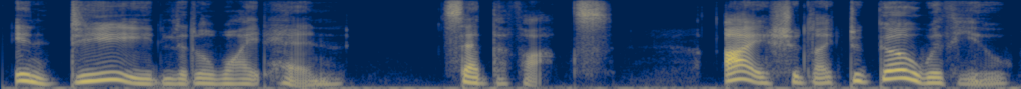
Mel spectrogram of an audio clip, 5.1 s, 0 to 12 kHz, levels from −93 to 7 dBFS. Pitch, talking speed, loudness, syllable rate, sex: 175 Hz, 165 wpm, -24 LUFS, 4.3 syllables/s, female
